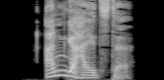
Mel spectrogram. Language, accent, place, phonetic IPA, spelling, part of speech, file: German, Germany, Berlin, [ˈanɡəˌhaɪ̯t͡stə], angeheizte, adjective, De-angeheizte.ogg
- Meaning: inflection of angeheizt: 1. strong/mixed nominative/accusative feminine singular 2. strong nominative/accusative plural 3. weak nominative all-gender singular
